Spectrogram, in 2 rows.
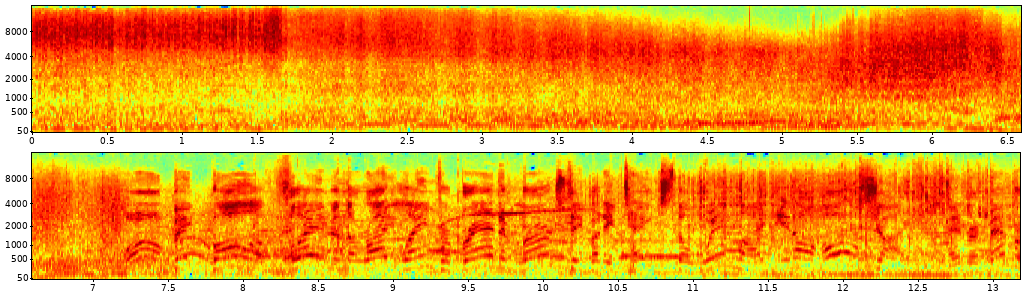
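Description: Two Top Fuel dragsters' supercharged nitromethane V8 engines running at full throttle on a side-by-side pass, heard as loud, dense engine noise. It cuts away about six and a half seconds in, and voices follow.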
